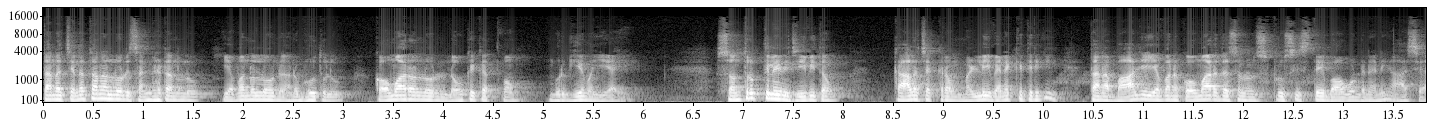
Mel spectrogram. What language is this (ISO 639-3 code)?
tel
